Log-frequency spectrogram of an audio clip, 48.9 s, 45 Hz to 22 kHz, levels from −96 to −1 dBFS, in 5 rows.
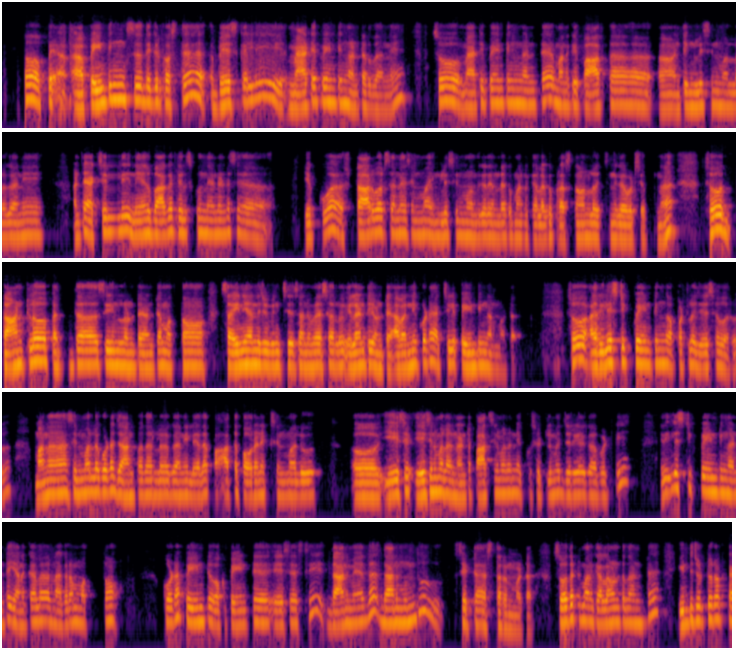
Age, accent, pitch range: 20-39, native, 135-165 Hz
